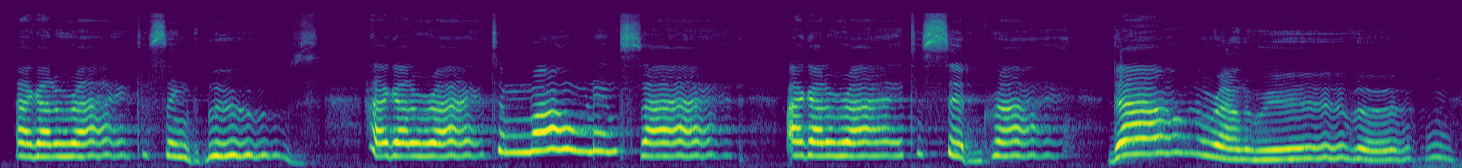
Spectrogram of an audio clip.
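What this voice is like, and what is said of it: Sad, mournful singing voice. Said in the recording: “she sounds pretty sad.”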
